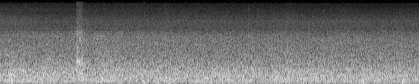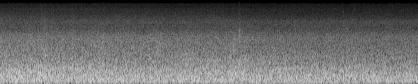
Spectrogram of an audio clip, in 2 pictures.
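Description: Tsunami floodwater rushing and churning over a seawall and through the streets: a loud, steady wash of water noise.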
